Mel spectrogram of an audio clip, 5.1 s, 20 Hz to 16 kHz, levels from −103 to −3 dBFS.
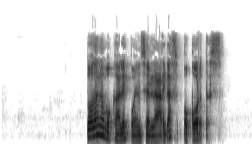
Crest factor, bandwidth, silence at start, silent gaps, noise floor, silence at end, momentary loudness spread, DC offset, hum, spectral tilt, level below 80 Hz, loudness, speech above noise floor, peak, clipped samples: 18 dB; 7.8 kHz; 1.75 s; none; -90 dBFS; 0.65 s; 11 LU; under 0.1%; none; -5 dB/octave; -50 dBFS; -17 LUFS; 73 dB; 0 dBFS; under 0.1%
